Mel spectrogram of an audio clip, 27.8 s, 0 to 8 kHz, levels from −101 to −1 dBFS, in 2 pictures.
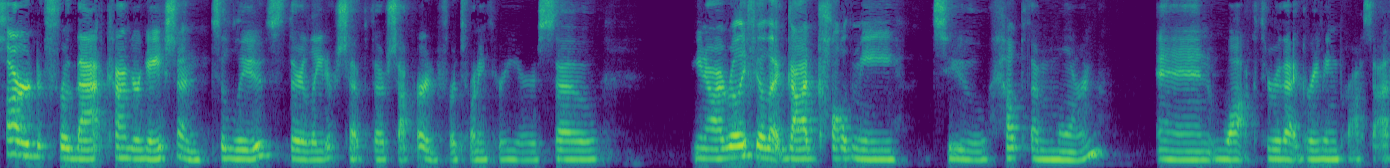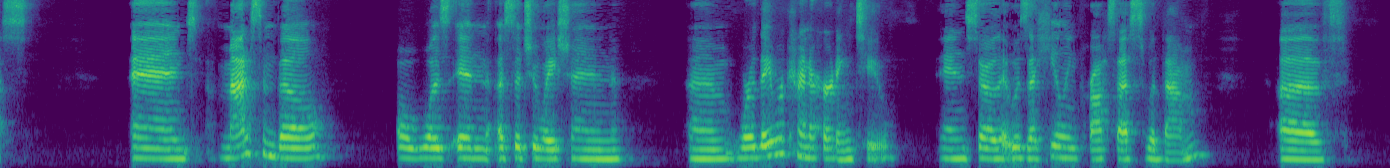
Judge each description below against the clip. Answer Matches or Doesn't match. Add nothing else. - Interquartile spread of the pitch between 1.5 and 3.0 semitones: Matches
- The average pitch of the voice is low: Doesn't match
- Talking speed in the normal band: Doesn't match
